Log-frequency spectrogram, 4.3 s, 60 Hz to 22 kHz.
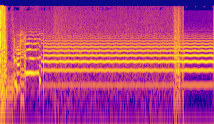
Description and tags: Ah Gee..... These are random samples I recorder and am such a lazy I don't want to sort them out....
1 - Could be my Modified Boss DS-1 Distortion Pedal (I call it the Violent DS - 1) (w/ 3 extra Capacitors and a transistor or two) Going throught it is a Boss DR 550
2 - A yamaha Portasound PSS - 270 which I cut The FM Synth Traces too Via Switch (that was a pain in my ass also!)
3 - A very Scary leap frog kids toy named professor quigly.
4 - A speak and math.......
5 - Sum yamaha thingy I don't know I just call it my Raver Machine...... It looks kinda like a cool t.v.
circuit-bent, ambeint, slightly-messed-with, glitch, static-crush, noise, circuits, electro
